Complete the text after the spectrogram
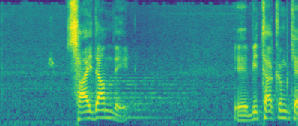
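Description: An elderly man speaks calmly with animation into a microphone.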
